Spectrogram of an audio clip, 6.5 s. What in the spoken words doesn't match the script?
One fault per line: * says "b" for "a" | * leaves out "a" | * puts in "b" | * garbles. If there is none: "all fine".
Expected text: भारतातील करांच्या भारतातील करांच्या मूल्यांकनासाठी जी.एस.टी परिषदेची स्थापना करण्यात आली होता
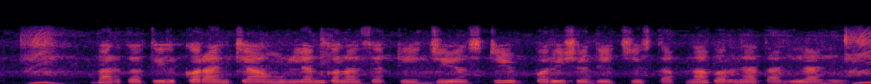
* leaves out "भारतातील करांच्या"
* says "आहे" for "होता"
